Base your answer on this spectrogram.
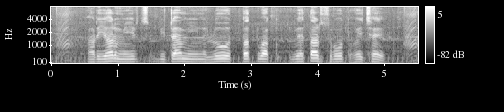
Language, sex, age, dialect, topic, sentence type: Maithili, male, 25-30, Eastern / Thethi, agriculture, statement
